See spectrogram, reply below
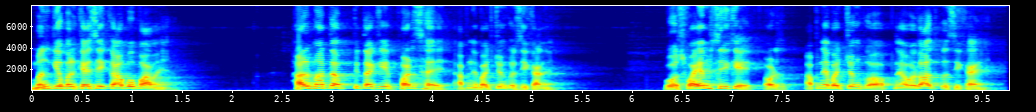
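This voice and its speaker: A man's voice: fairly high pitch, expressive, measured pace. A man teaching meditation in an exhorting spiritual discourse, repeating his phrases and posing rhetorical questions.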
